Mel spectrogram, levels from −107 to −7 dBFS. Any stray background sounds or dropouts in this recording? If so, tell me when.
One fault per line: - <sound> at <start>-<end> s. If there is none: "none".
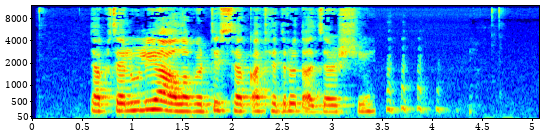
- laugh at 3.5-4.3 s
